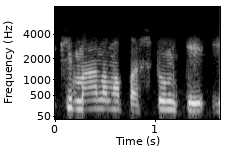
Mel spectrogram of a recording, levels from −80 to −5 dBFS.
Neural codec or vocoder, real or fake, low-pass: none; real; 7.2 kHz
